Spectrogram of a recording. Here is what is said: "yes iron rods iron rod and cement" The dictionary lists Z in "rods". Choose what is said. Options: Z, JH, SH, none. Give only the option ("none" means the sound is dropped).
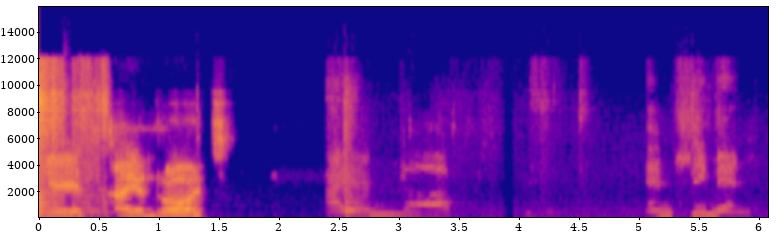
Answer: none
